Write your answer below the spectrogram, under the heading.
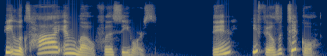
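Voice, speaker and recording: A woman's voice: medium pitch, big pitch swings, unhurried, no room sound, studio quality. A woman hosting a children's storytime, reading a picture book aloud expressively and putting questions to young listeners. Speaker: children's storytime host and reader.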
